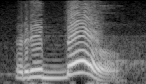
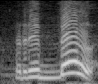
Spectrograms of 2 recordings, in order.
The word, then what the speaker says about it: rebel: The word is the same, it's spelled the same way, but it is pronounced differently, and because the stress falls on the second half, it's a different word. Children rebel against their parents.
